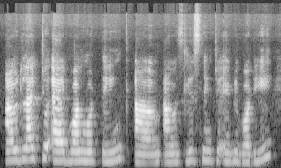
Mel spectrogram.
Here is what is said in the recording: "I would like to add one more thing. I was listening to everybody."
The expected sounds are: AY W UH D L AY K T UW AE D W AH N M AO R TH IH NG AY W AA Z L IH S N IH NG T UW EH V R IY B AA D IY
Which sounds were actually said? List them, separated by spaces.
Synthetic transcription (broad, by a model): AY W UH D L AY K T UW AE D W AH N M AO R T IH NG AY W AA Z L IH S N IH NG T UW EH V R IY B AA D IY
